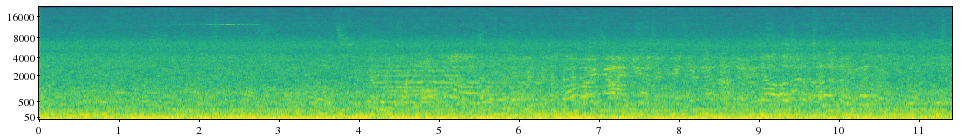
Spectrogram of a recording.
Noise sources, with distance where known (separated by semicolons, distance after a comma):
car horn, far; person or small group talking, far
